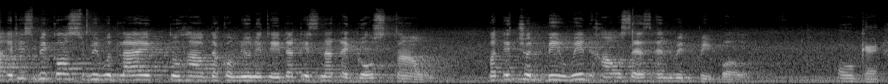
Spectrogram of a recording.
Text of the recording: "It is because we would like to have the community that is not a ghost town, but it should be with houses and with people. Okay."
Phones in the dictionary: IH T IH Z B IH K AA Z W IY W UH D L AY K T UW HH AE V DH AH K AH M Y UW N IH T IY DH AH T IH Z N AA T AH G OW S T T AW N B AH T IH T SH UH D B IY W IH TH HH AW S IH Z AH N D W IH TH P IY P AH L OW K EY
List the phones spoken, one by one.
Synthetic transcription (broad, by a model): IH T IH S B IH K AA S W IY W UH D L AY K T UW HH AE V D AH K AH M Y UW N IH T IY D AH T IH S N AA T AH G OW S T T AW N B AH T IH T SH UH D B IY W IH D HH AW S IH S AH N D W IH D P IY P AH L OW K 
